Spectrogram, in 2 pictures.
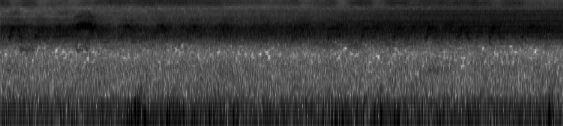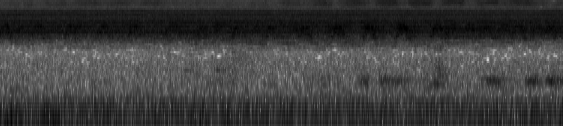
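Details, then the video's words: A garden in Seoul, Korea, on a summer day fills with a loud, unbroken high whine of cicadas, a dense shrill hiss that builds slightly in strength over the recording. "Cicadas chirping sounds"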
